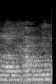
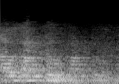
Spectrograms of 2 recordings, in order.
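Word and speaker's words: الحمد لله: আর যদি এটা হা দিয়ে বলেন, গোল হা দিয়ে, কারণ সবাই তো হা উচ্চারণ করতে পারে না, ঠিক না, চাপ দিয়ে যেটা আছে বলতে হয়, যেটাকে বলা হয় ছোট হা।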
